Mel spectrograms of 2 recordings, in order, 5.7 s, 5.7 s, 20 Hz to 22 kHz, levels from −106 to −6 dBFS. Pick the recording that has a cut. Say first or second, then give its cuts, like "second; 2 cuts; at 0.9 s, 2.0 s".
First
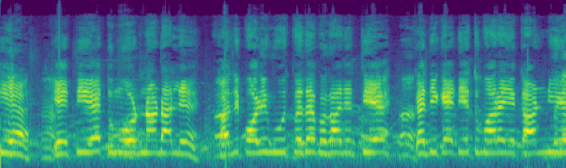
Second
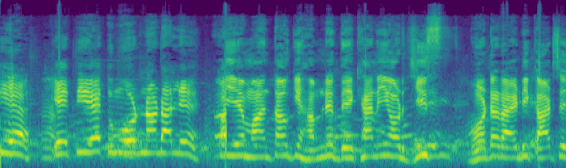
second; 1 cut; at 2.3 s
